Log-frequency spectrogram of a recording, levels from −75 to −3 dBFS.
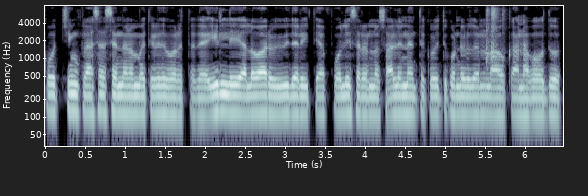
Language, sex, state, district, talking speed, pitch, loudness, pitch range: Kannada, male, Karnataka, Koppal, 150 wpm, 110 Hz, -16 LUFS, 110-115 Hz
